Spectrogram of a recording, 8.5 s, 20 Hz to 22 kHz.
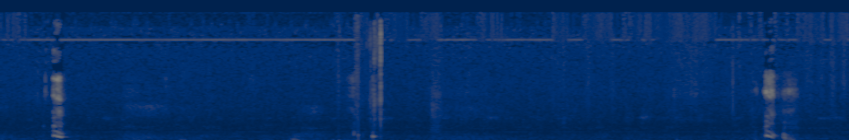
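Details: Hiccups, noted as 7 weeks: three sharp, brief gulping catches several seconds apart in a quiet room.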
